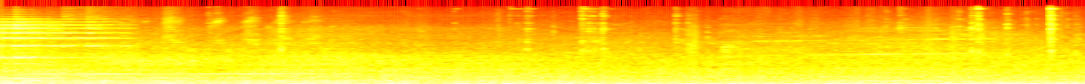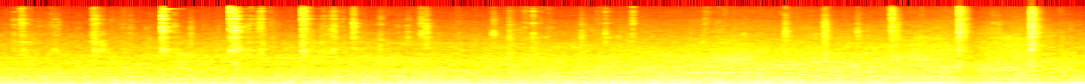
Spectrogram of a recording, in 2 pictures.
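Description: A turbocharged four-cylinder car engine pulls hard at speed on a track, heard from inside the car.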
